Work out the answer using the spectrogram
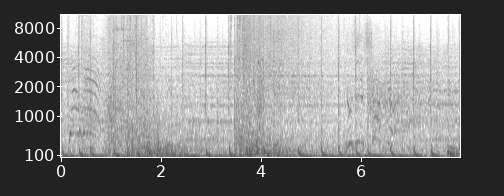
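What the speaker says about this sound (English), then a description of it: "Shotgun? No, this is a sniper rifle, actually." Sniper rifle fire in Cyberpunk 2077 rings out as dense, overlapping shots and booms amid busy combat noise, with mechanical clatter throughout and no voice.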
